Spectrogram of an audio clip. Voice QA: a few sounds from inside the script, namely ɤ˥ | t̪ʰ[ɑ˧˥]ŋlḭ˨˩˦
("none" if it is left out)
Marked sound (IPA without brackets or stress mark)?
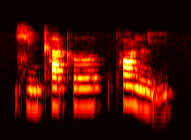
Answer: ɑ˥˩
